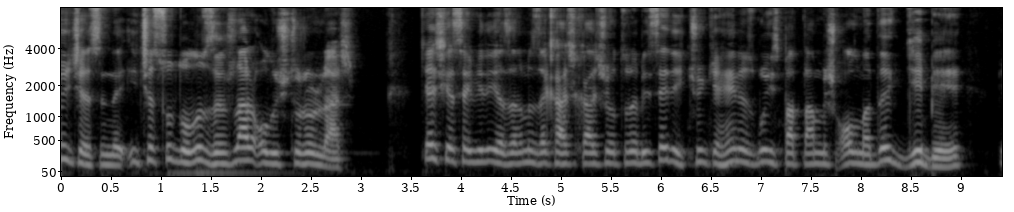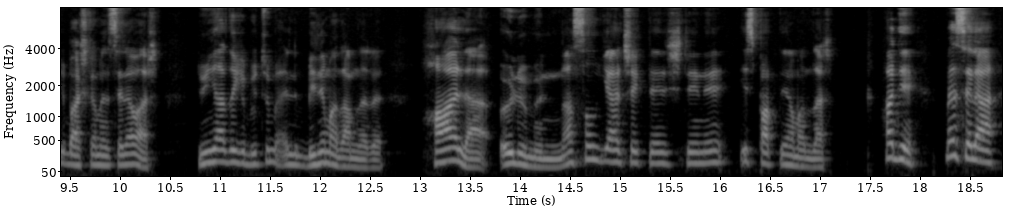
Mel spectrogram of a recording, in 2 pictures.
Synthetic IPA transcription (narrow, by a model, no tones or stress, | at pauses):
suit͡ʃʰe̞ɾisind̪ɛʔit͡ʃʰɛsud̪o̞lˠuzɯlˠaɾo̞lˠuʃt̪ʰuɾuɾlˠaɾ̥ | ɟʰɛt͡ʃcɛsevɟilʲijazanɯmɯzd̪akʰaɾʃɯ̥kaɾʃɯjo̞t̪ʰuɾabilʲsejd̪ict͡ʃʰyɲcyɦenyzbuispat̪lˠanmɯʃo̞lˠmad̪ɯːɟibi | b̥iɾbaʃkamese̞lʲɛvaɾ̥ | d̪̥ynjaːd̪acibyt̪ʰynbilʲimad̪amlˠaɾɯ | haːlʲa̰ːø̞lʲymynːasɯlˠɟæɾt͡ʃʰɛclʲeʃt̪iːniːspat̪lˠajamad̪ɯlˠaɾ̥ | had̪i | mɛse̞lʲaː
